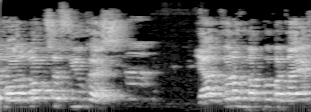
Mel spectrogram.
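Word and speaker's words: Fucus: चलो आगे, oogamous का एग्जांपल है वॉलबॉक्स और फ्यूकस। याद करो हम आपको बताए थे फ्यूकस और फाइकस जब मॉर्फोलॉजी पढ़ रहे थे।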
